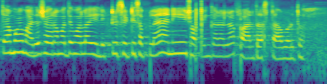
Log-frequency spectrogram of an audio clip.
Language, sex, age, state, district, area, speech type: Marathi, female, 30-45, Maharashtra, Nagpur, urban, spontaneous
